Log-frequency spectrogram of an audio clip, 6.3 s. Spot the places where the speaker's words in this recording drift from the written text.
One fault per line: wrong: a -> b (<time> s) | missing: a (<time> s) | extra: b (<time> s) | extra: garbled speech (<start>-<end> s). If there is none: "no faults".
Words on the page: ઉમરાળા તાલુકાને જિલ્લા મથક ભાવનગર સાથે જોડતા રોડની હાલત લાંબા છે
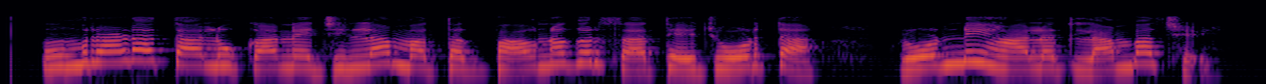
no faults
